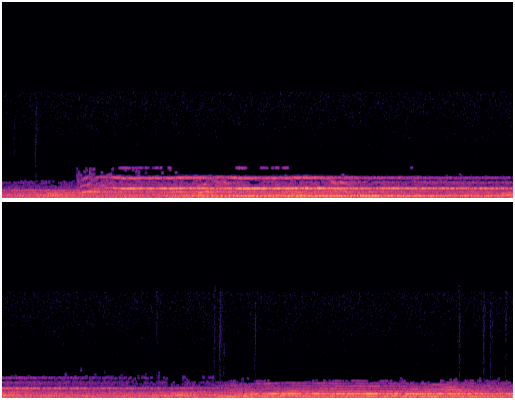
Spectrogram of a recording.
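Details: Whale calls heard underwater, long sustained tonal moans with steady high whistle-like bands and lower drifting tones, rising into wavering harmonic calls near the end, over a constant low ocean rumble.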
